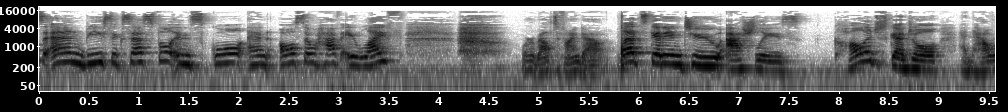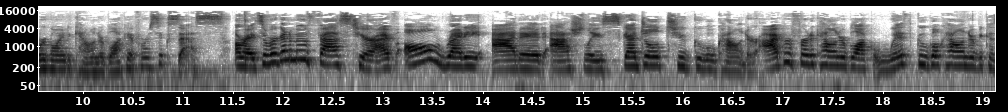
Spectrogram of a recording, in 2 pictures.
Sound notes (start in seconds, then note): 3.7 sighing deeply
